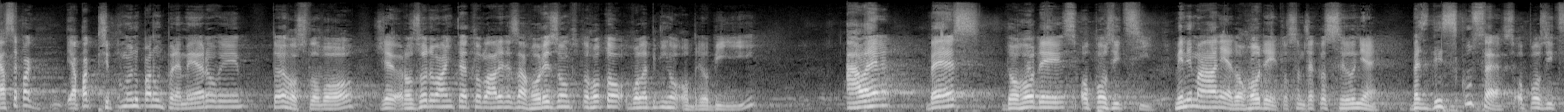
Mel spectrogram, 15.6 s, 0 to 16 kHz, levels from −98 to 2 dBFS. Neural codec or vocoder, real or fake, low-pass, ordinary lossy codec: codec, 44.1 kHz, 7.8 kbps, Pupu-Codec; fake; 14.4 kHz; AAC, 48 kbps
